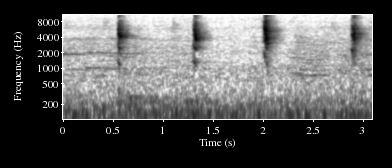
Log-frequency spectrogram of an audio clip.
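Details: Ploceus cucullatus, the village weaver: four separate scratchy squawks, each brief and noisy, roughly one every 0.7 seconds, with a quiet low hum beneath.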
